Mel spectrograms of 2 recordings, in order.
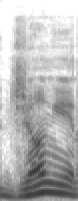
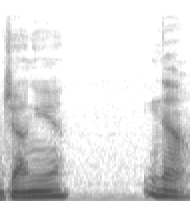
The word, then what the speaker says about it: Jungian: saying like so the jungian ideas there's this collective consciousness right yeah did you just say jungian is it not jungia no it's a jungian okay well i pronounced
